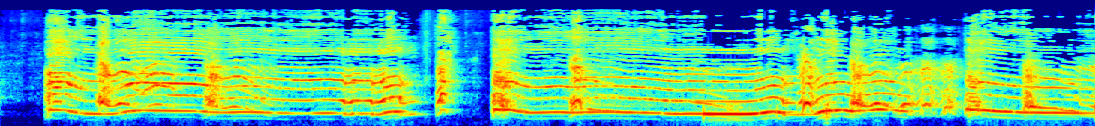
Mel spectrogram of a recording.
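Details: An Alaskan Malamute gives a long run of wavering, howl-like 'talking' with rising and falling yodels, playfully teasing a female husky companion by calling her a name.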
